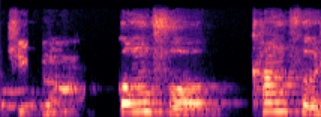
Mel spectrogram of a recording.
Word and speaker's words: Kung Fu: Kung Fu should be pronounced in Mandarin, Kung Fu.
